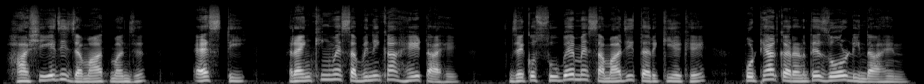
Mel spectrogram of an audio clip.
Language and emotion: Sindhi, neutral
